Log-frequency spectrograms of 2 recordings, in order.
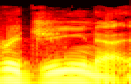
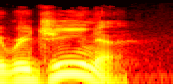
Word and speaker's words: Regina: The name of the town is, I thought it was Regina. It's R-E-G-I-N-A. And I would say Regina. I was corrected. The proper pronunciation of that town is Regina.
